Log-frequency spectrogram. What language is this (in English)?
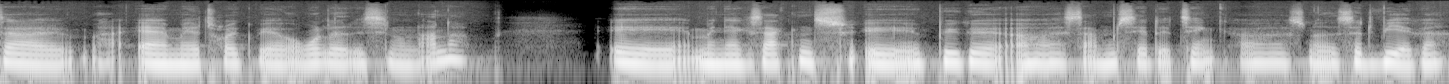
Danish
